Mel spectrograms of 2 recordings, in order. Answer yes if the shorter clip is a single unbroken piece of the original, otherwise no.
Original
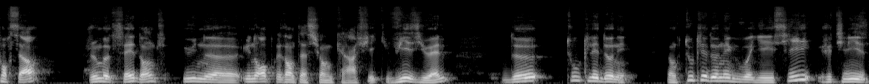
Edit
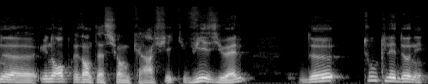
yes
